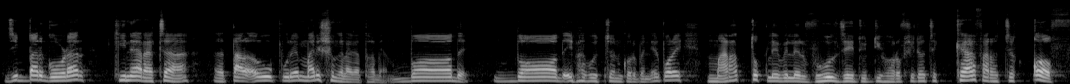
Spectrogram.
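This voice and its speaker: A man teaching Quran recitation, repeating each Arabic letter slowly to show how it is said. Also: a little high, dark tone, slightly rough. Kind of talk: tutorial on pronouncing Arabic letters.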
